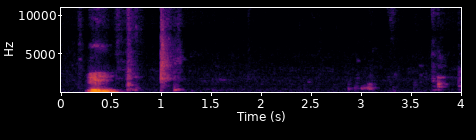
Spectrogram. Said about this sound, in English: All right. Hopefully I'll stop coughing.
